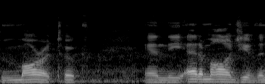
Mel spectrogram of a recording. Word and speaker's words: Marduk: the encyclopedia of religion the name Marduk was probably pronounced Mara took and the etymology of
